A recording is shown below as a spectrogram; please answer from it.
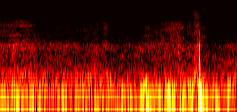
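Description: Steady low rumble of wind on the microphone with faint outdoor background noise, and a brief knock or handling bump right at the end.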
